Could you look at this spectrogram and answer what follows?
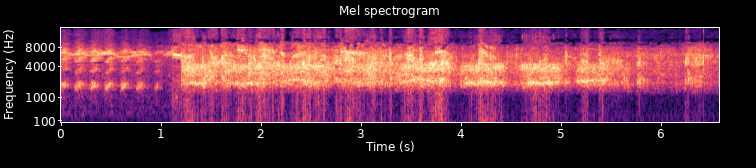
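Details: Swiftlet lure sound for evening roosting: a second of evenly spaced high chirps gives way to a dense, buzzy, rattling chatter of many overlapping high twitters that keeps going to the end.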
